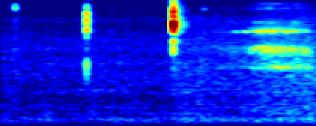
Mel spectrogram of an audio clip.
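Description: Two computer mouse clicks about half a second apart, the second louder.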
